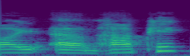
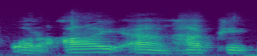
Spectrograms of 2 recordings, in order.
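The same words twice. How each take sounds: First: I am happy with a rising question tune on happy. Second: I am happy said fast as a flat statement; statement tune. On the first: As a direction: ask it, lifting at happy. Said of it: "question mark". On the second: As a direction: state it, settling down at the end. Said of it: "full stop". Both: Shown as a demonstration.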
